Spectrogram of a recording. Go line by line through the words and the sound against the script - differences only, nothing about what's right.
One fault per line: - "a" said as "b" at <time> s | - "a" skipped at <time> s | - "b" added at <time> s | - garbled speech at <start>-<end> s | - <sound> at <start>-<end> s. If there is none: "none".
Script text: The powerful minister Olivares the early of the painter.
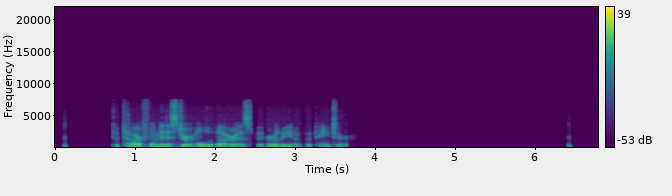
none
